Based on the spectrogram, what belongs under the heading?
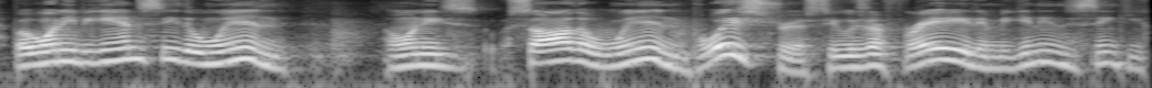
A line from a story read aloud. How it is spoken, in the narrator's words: he cried, saying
